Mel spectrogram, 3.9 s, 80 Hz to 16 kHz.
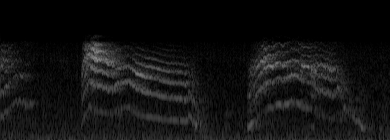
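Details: Savannah kittens from a litter of three males and two females, born April 22nd and recorded May 30th, sired by Kendi out of Gargoyle; two drawn-out, bright meows, each about a second long, arching then sliding downward in pitch, separated by a pause.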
